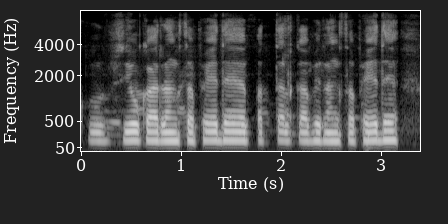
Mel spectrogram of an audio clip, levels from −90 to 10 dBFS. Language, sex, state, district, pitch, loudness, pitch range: Hindi, male, Jharkhand, Deoghar, 145 Hz, -16 LUFS, 140-150 Hz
